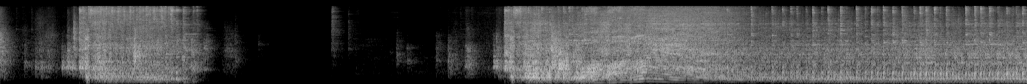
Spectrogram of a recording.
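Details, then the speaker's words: Husqvarna 372XP chainsaw with Walbro carburetor, just rebuilt because it stalled instead of idling when warm; L screw set about 1 1/4 turns, dry carb at start. It fires, dies, restarts, revs up and down cleanly and holds a steady even buzz: normal start and run. "Not bad. The real test will be when I take it out and I use it for real."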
